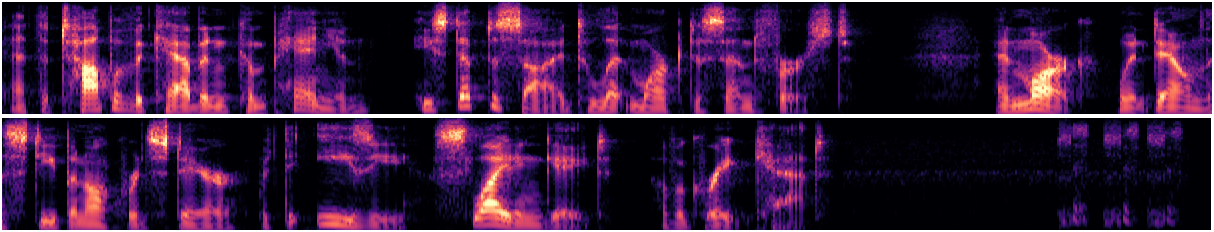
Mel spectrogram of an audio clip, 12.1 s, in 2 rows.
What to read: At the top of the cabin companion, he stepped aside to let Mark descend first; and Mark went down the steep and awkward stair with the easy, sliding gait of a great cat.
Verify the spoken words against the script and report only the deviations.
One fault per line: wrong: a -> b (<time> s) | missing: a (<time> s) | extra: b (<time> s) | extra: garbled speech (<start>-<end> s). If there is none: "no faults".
no faults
